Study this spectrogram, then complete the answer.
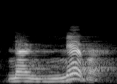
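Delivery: never drawn out slow and loud; stress on never. Shown as a demonstration. Preacher stressing a word to the congregation, slow and loud. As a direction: lean hard on the word never. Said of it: "I emphasize the word".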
